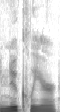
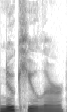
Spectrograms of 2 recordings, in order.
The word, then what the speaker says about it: nuclear: Now there's a word, if you look at the spelling, it's obviously nuclear. There's no extra U in there as in nuclear. But a lot of people do say nuclear now.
